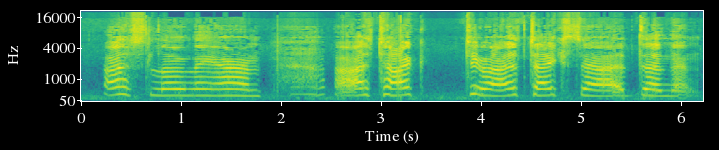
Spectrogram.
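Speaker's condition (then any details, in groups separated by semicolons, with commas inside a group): ALS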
